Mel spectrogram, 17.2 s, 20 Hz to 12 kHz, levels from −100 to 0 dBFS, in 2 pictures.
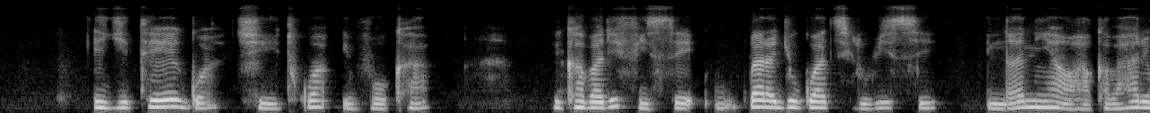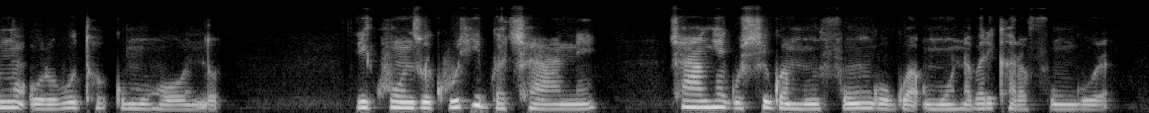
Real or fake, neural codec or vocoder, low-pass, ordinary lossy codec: real; none; 7.2 kHz; Opus, 24 kbps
